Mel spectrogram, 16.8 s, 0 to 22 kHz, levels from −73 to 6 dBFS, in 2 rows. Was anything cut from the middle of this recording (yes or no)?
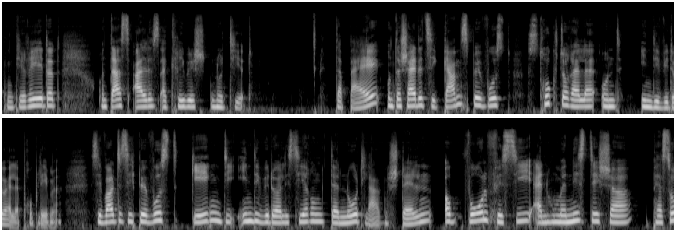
yes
